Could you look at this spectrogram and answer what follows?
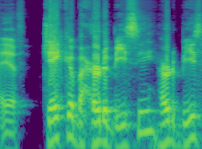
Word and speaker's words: Hurtubise: They were Reese Hines, and please forgive me when I mispronounce this, not if. Jacob Hurtubise. Hurtubise, how do you say that? Hurtubise.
